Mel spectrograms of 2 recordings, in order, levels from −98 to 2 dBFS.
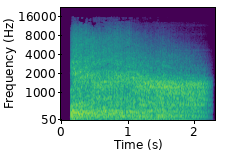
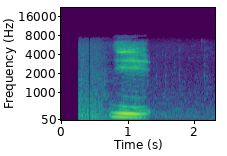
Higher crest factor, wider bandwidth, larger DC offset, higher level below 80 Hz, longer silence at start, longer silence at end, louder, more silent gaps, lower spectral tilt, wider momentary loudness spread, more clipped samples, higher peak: second, 12 dB vs 18 dB; first, 14 kHz vs 7.2 kHz; neither; first, -36 dBFS vs -54 dBFS; about the same, 0.15 s vs 0.25 s; second, 0.05 s vs 1 s; about the same, -18 LUFS vs -18 LUFS; neither; about the same, -5 dB/octave vs -5 dB/octave; second, 4 LU vs 24 LU; neither; about the same, -6 dBFS vs -4 dBFS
